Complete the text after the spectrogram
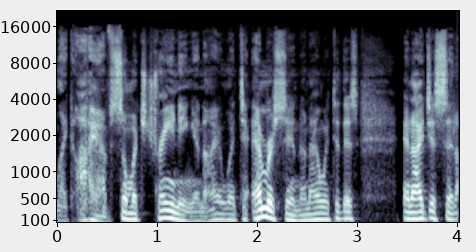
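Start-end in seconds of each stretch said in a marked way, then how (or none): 0.2-3.0 entitled actors. Retold or imitated. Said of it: "entitled and saying".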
